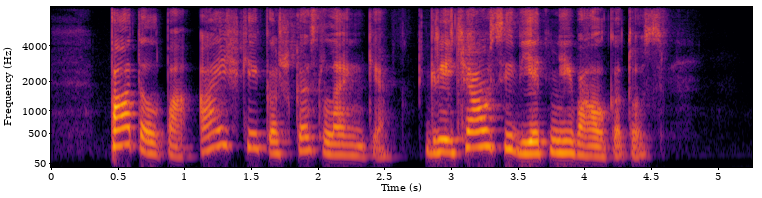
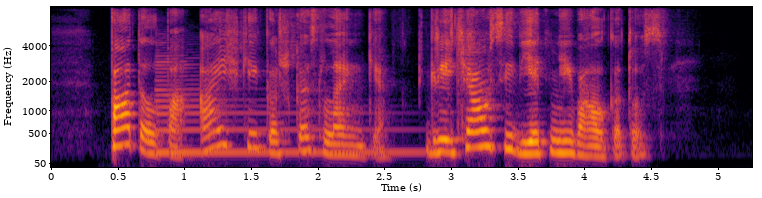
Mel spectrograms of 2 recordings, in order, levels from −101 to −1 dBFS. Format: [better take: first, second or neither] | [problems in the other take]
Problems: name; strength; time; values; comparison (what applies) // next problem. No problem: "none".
first | background sound (Wind instrument, woodwind instrument); 14 dB below the speech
